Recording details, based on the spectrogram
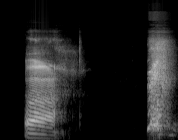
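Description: A single loud, close sneeze with a voiced wind-up, then silence and a second short breathy burst.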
